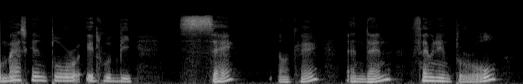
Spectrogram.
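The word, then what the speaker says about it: ces: one form okay and it's say okay remember open Say Say Say Okay one example s so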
